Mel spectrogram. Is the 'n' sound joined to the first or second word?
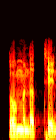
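second. The n sound starts the second word. The speaker calls it wrong. "ਤੁਮ ਨੱਥੇ ਨਹੀਂ ਪੜਨਾ"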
